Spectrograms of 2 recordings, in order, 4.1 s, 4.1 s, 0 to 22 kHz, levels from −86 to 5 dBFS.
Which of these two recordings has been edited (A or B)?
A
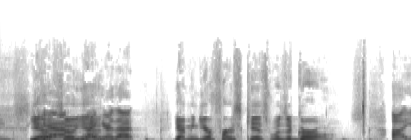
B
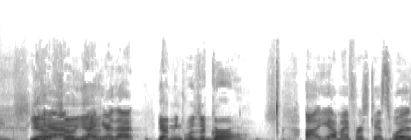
B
